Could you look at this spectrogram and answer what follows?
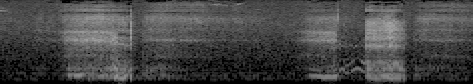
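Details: New puppy snoring: two rattling snore sounds about two seconds apart, the second with a brief whistling note.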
